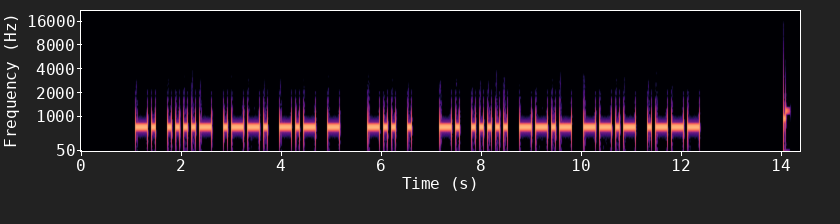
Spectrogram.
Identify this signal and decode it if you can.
Morse code, heard as a keyed tone, about 15 wpm, 700 Hz. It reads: N4PKT DE N5QQJ
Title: USA Callsign DE Callsign - 5 Characters - 15wpm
